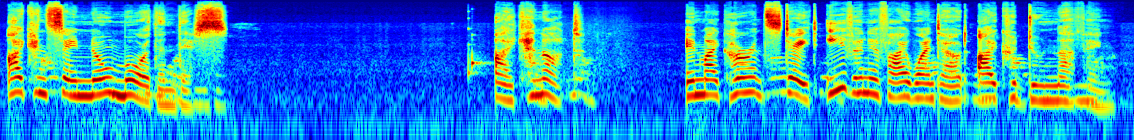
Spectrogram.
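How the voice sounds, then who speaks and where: A woman's voice: high-pitched, expressive, unhurried, long pauses, a little hiss or hum. A woman voicing an emotionless, obedient puppet ruler in a video game, speaking in a terse, solemn, formal manner. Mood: cold, detached.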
